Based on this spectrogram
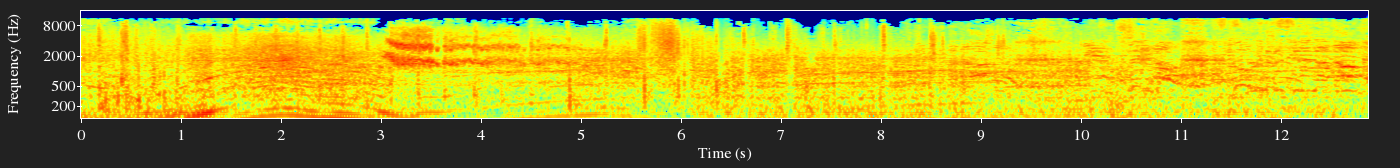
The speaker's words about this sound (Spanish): se montan en el coche y se marchan justo antes de que les dé alcance.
